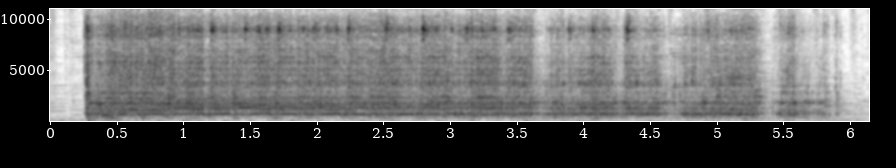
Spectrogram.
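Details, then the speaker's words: Yazoo/Kees ZT Max 42" zero-turn mower, solenoid jumped (arced) to test cranking: starter drags with uneven, labored turns about three per second fading toward the end; weak cranking, owner suspects battery near end of life despite overnight charge, solenoid suspected faulty. "I think that battery even though it charged up last night I think it's near the end of its life"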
